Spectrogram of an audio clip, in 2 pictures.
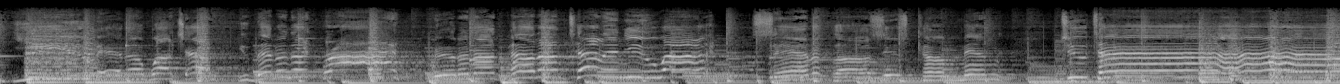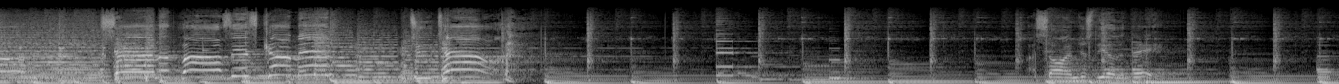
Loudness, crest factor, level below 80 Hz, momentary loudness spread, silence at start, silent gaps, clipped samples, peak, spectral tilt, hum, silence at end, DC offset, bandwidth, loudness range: -18 LUFS; 18 dB; -30 dBFS; 13 LU; 0 s; none; under 0.1%; 0 dBFS; -4 dB/octave; none; 0 s; under 0.1%; 15.5 kHz; 11 LU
